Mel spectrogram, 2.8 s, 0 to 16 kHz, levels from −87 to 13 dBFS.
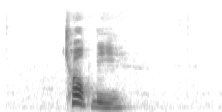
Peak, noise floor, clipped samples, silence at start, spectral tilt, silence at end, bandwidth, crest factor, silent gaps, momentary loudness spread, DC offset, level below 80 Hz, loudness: -8 dBFS; -75 dBFS; under 0.1%; 0.8 s; -5 dB/octave; 1.3 s; 11 kHz; 22 dB; none; 18 LU; under 0.1%; -72 dBFS; -24 LUFS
